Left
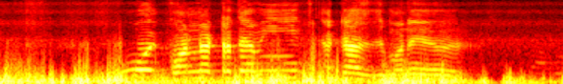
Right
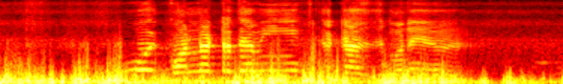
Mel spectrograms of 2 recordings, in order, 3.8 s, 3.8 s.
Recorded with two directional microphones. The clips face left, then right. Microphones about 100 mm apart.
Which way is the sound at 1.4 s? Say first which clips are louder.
Left 1 dB; 10° left (ahead or behind).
